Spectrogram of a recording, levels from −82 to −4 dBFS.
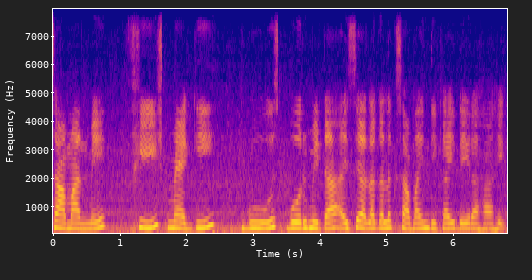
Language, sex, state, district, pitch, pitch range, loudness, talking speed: Hindi, female, Maharashtra, Nagpur, 230 Hz, 220-240 Hz, -16 LUFS, 130 wpm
